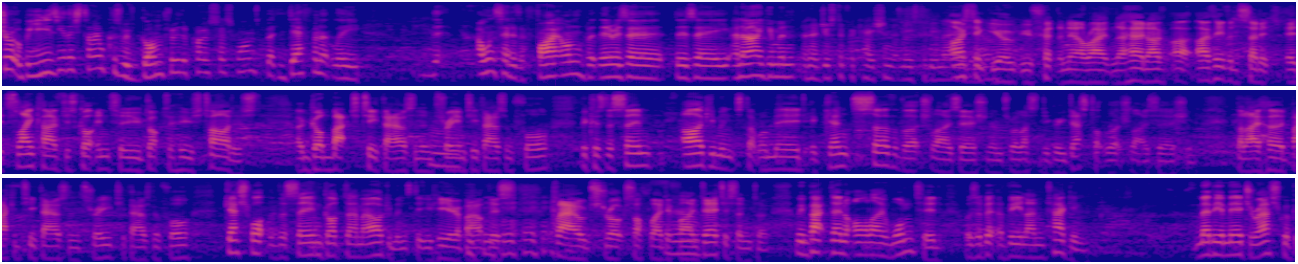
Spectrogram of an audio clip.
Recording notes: recorded at the Melbourne VMUG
